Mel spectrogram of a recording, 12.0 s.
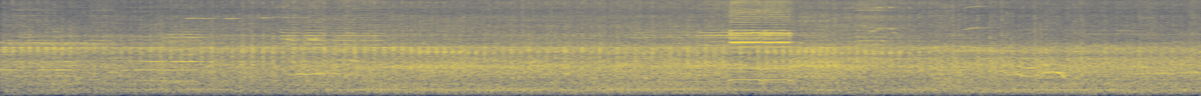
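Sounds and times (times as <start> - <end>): vehicle horn: 0.0 - 2.2, 7.0 - 8.0
motorcycle and scooter traffic: 0.0 - 12.0.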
